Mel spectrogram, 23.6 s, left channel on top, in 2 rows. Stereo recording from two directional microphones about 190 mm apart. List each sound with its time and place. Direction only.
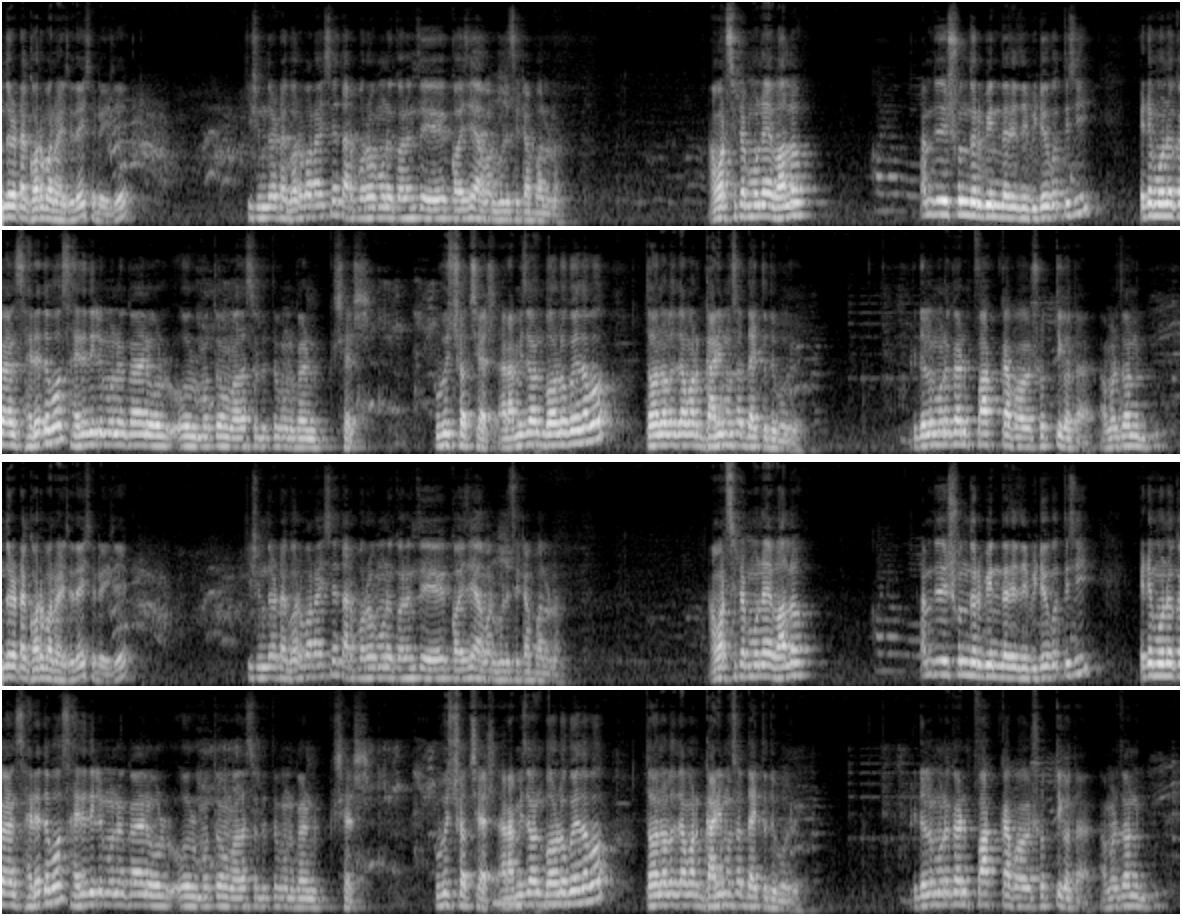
0.0 s speech: 5° left (ahead or behind)
2.4 s speech: centre (ahead or behind)
7.0 s speech: 5° left (ahead or behind)
9.1 s a man's voice: 10° left (ahead or behind)
15.5 s a sound: 45° left (ahead or behind)
16.0 s speech: centre (ahead or behind)
20.9 s speech: 5° left (ahead or behind)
